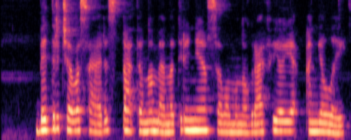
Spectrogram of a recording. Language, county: Lithuanian, Telšiai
